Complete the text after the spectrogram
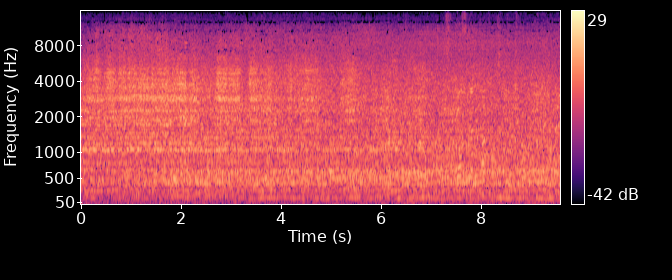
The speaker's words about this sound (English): There you go, that's the warning. There's the cars warming up.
